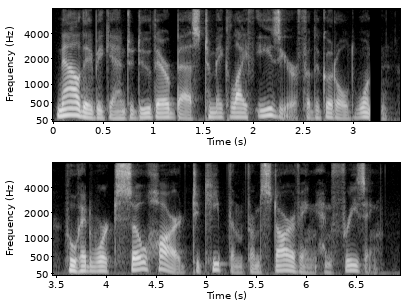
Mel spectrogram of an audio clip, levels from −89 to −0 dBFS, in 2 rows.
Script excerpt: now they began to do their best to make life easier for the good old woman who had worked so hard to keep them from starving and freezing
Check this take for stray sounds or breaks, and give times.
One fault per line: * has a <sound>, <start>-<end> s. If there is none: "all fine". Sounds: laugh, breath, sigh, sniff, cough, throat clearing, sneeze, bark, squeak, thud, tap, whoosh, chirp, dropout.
* has a dropout, 3.2-3.3 s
